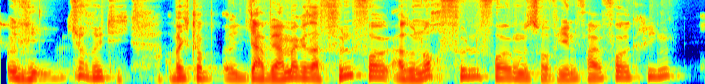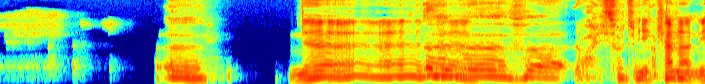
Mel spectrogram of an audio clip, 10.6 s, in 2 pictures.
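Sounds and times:
speech: 0.0s - 5.2s, 6.4s - 10.5s
person burping: 6.4s - 9.7s.

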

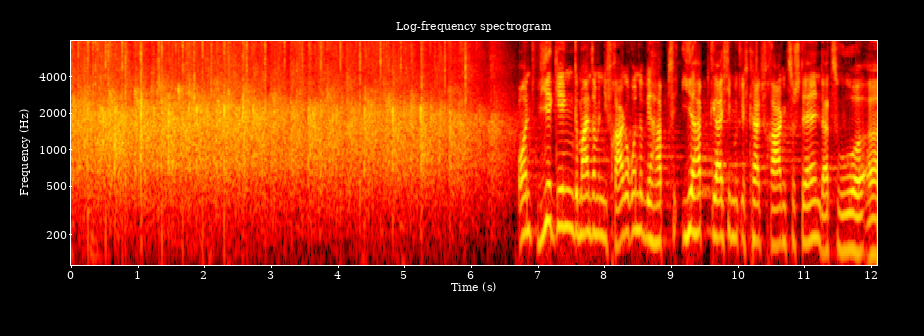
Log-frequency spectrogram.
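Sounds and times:
audience applause: 0.0s - 6.7s
speech: 6.7s - 12.0s.

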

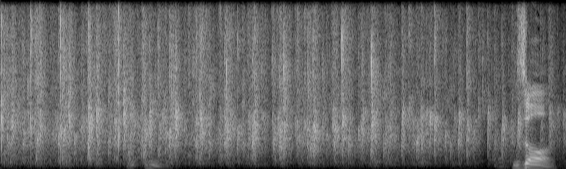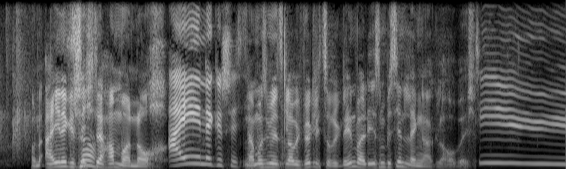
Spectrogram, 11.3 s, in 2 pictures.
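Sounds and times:
audience applause: 0.0s - 6.8s
speech: 1.3s - 1.8s, 5.1s - 10.8s.

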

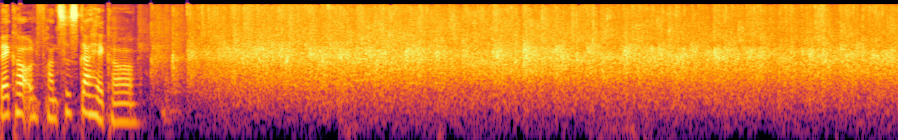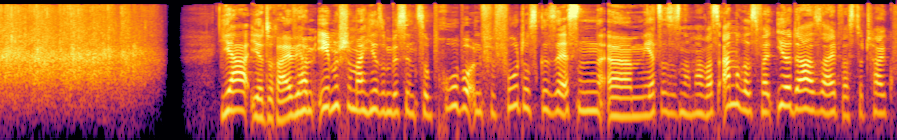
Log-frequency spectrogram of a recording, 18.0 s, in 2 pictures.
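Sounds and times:
speech: 0.0s - 1.9s, 11.2s - 17.9s
audience applause: 1.5s - 10.7s.

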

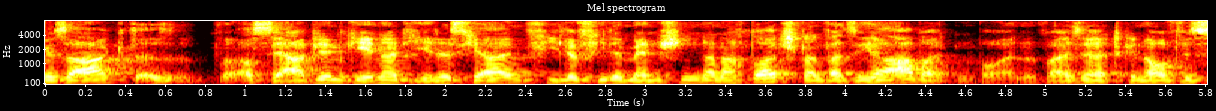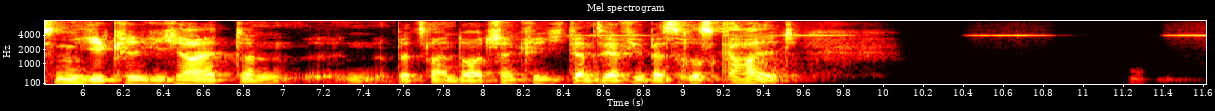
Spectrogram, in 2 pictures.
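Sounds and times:
speech: 0.0s - 9.8s
kitchen stove beeping: 8.5s - 9.8s, 10.4s - 11.6s.

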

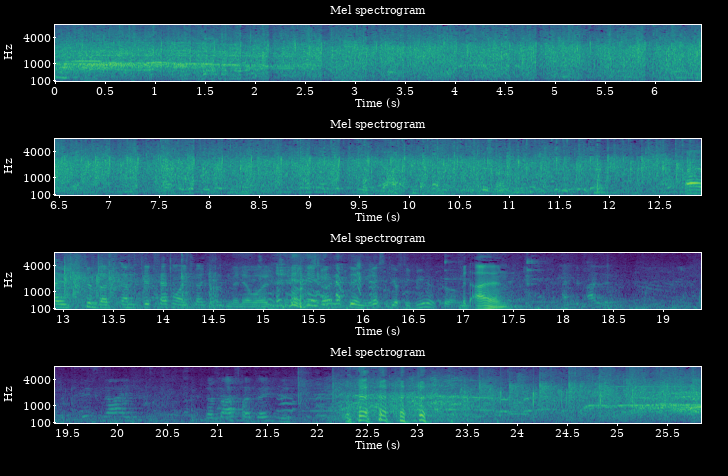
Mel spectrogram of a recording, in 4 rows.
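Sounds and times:
concert audience applause: 0.0s - 14.4s, 21.9s - 25.8s
laughter: 9.0s - 12.7s, 15.0s - 16.7s, 21.8s - 24.2s
speech: 13.2s - 17.7s, 20.9s - 23.7s.

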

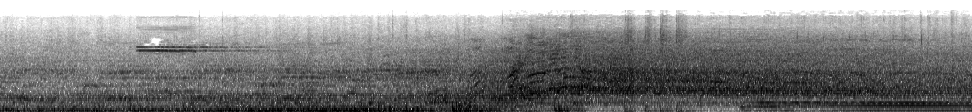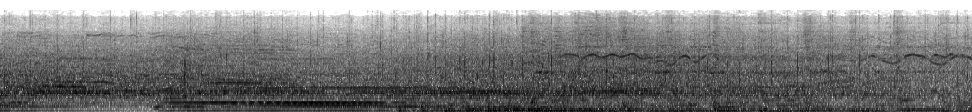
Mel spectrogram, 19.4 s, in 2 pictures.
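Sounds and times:
football stadium crowd cheering: 0.0s - 19.4s
football stadium crowd chanting: 4.0s - 19.4s.

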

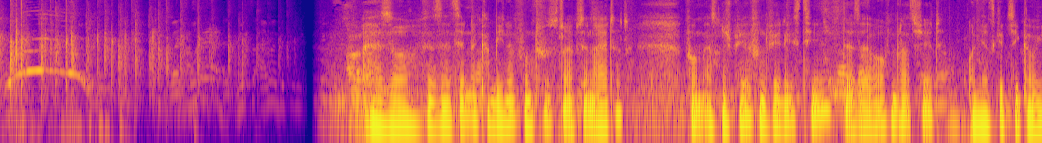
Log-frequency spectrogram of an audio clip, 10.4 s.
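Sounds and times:
person whooping: 0.0s - 1.0s
small group applauding: 0.0s - 3.1s
speech: 3.5s - 10.4s.

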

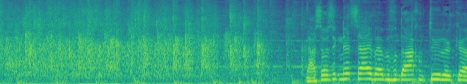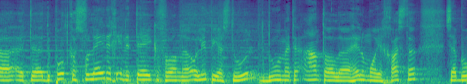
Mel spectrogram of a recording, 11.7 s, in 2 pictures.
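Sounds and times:
audience applause: 0.0s - 4.0s
speech: 3.8s - 11.6s.

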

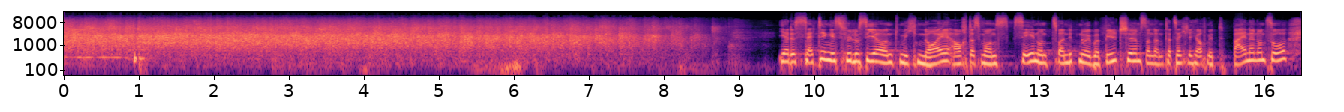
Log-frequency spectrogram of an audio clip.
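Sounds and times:
live audience applause: 0.0s - 9.0s
speech: 9.6s - 16.4s.

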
